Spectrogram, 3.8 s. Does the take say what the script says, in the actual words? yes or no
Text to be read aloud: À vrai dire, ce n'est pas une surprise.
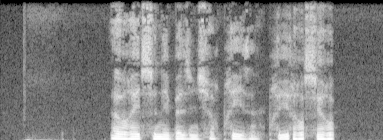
no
